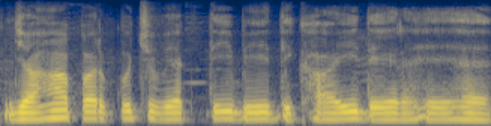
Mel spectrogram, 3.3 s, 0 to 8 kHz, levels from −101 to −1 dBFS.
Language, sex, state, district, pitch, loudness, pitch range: Hindi, male, Jharkhand, Ranchi, 115 Hz, -19 LUFS, 110-120 Hz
